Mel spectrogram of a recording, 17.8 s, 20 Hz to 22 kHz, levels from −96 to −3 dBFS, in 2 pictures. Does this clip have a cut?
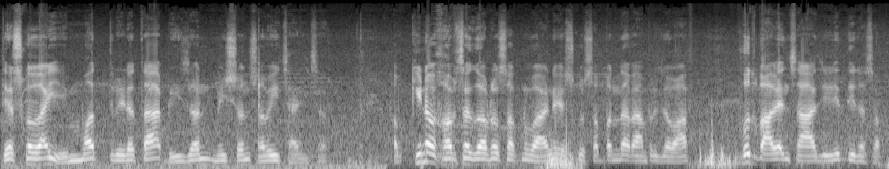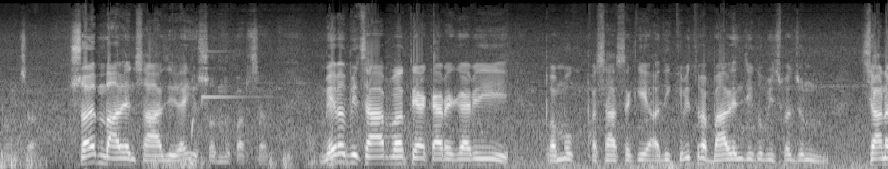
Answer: no; 0 cuts

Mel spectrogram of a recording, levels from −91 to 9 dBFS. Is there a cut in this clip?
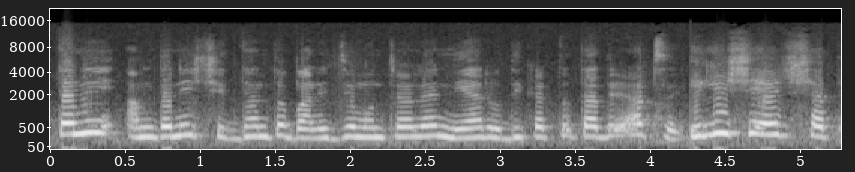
yes; 1 cut; at 4.2 s

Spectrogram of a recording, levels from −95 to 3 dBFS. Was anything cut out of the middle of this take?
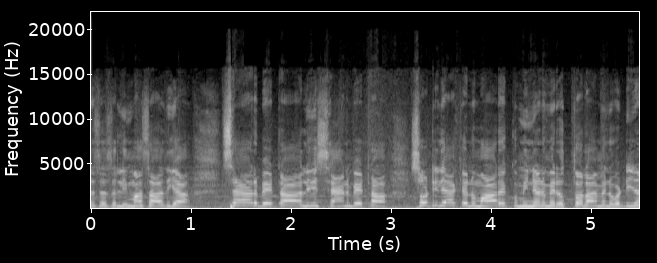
no; 0 cuts

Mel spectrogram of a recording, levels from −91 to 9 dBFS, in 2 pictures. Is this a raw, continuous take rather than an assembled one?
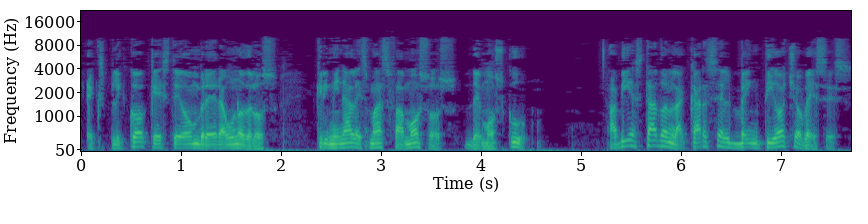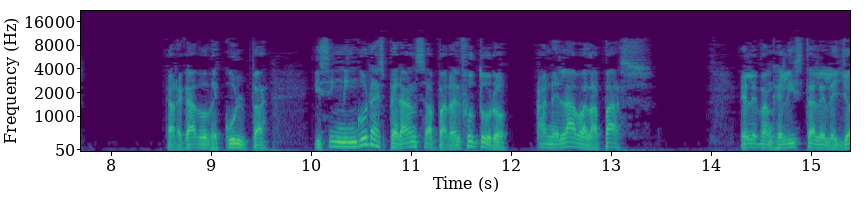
no; 1 cut; at 2.1 s

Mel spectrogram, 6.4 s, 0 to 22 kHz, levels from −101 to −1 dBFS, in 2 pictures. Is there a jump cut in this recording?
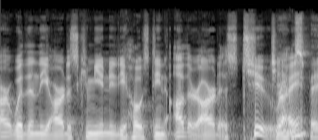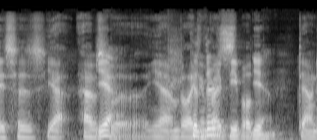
no; 0 cuts

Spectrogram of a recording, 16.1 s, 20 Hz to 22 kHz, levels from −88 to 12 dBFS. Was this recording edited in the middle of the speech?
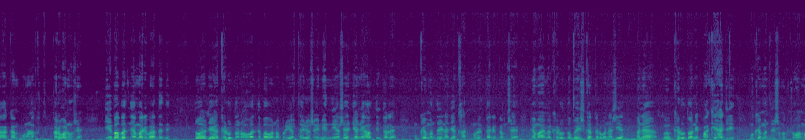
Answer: no; 0 cuts

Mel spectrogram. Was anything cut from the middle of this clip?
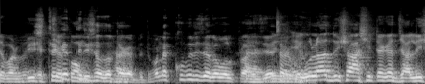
yes; 1 cut; at 2.8 s

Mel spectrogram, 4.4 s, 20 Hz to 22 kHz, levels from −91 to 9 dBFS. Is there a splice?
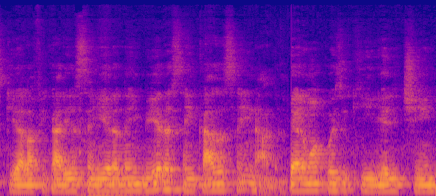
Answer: yes; 1 cut; at 2.9 s

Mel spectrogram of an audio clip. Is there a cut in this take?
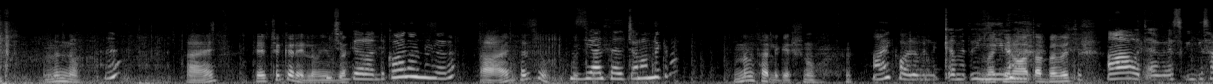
no; 0 cuts

